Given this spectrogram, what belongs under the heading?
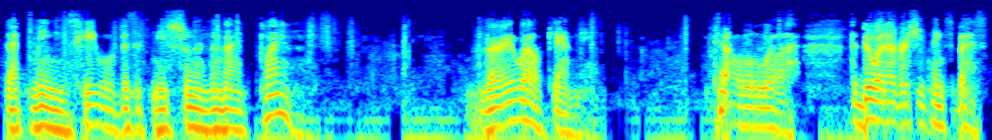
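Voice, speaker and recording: An actor playing a grandiose, unhinged composer in an old-time radio drama, speaking in a theatrical, declamatory way. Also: male voice, sits low, unhurried, long pauses, a little hiss or hum. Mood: subdued, resigned. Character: unhinged, grandiose male composer imagining his own triumph. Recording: dull vintage radio recording with music.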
